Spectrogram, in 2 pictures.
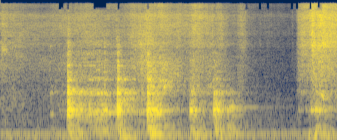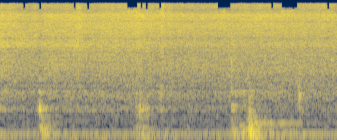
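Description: Ahi tuna steak glazed with sauce sears in a hot pan, a constant close sizzle punctuated by repeated scraping and stirring knocks, with a short quiet dip before the frying hiss swells back up.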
